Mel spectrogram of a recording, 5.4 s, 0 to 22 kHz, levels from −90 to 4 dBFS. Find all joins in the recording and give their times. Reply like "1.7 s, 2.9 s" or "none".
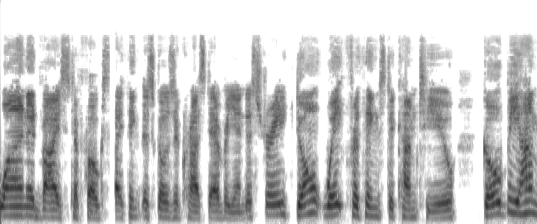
1.2 s, 2.9 s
